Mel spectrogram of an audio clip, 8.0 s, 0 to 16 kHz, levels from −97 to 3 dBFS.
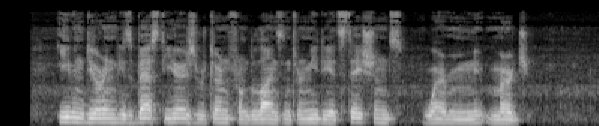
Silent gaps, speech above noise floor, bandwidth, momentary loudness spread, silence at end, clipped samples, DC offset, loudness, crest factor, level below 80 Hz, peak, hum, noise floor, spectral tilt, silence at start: none; 33 dB; 11.5 kHz; 8 LU; 0.95 s; under 0.1%; under 0.1%; -20 LUFS; 18 dB; -60 dBFS; -2 dBFS; none; -52 dBFS; -5.5 dB/octave; 0.75 s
